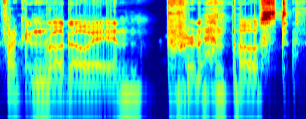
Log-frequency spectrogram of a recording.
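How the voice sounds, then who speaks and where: A man's voice: on the low side, level tone, normal speed, bright, forceful tone, no echo. A man co-hosting a casual movie discussion, making blunt and profane remarks. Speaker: podcast co-host reviewing movies.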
